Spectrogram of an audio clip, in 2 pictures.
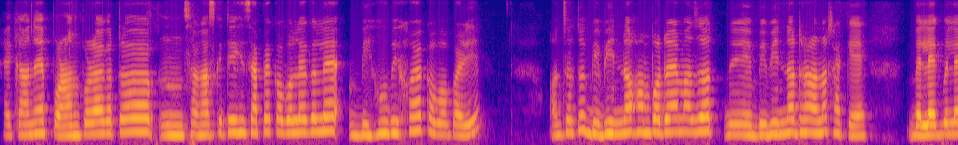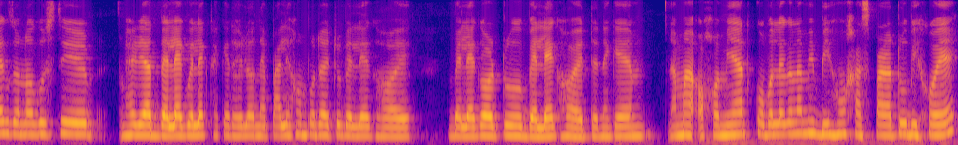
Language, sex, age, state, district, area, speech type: Assamese, female, 30-45, Assam, Biswanath, rural, spontaneous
